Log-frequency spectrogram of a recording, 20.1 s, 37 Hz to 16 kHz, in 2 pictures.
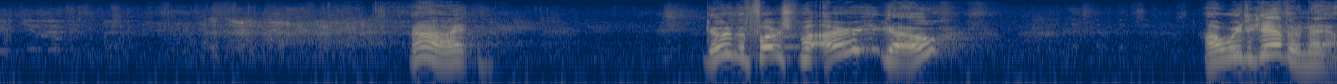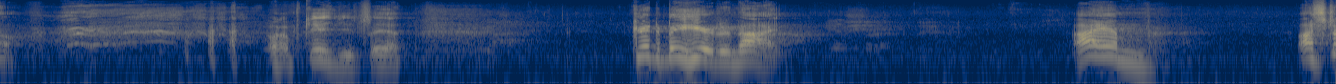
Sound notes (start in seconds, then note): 1.9 congregation laughing; 10.4 laughing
